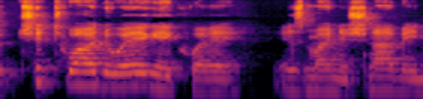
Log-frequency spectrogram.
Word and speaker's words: Anishinaabe: Anishinaabe. You're going to pronounce all of these wonderful words way better than I can.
